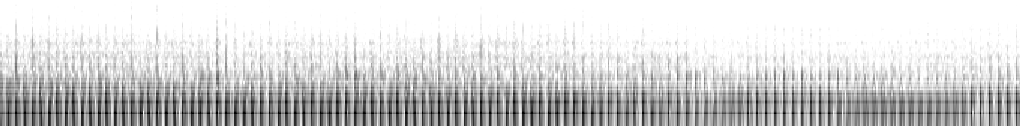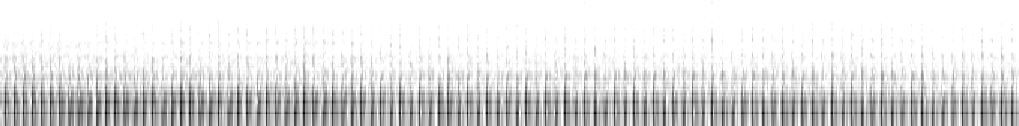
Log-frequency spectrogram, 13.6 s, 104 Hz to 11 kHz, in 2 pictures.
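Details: Tomberlin Punisher buggy after engine swap to four-stroke (compared to GY6 150), running again after a week: firm, regular thumping about three beats a second, steady without misses; normal idle.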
